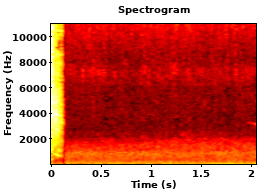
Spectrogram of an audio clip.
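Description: Steady low rumble of wind on the microphone outdoors. The tail of a swoosh sound effect cuts off at the very start.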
